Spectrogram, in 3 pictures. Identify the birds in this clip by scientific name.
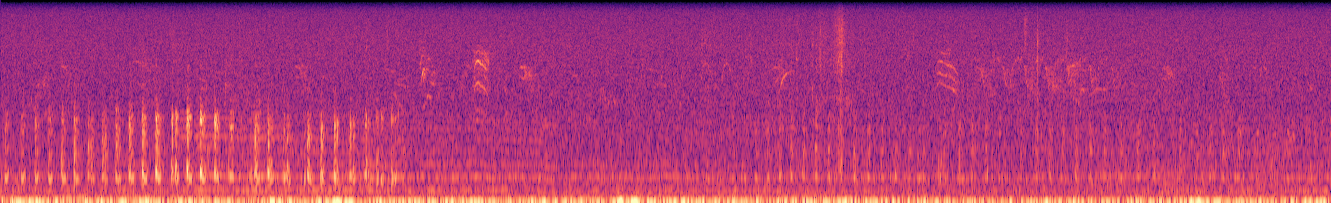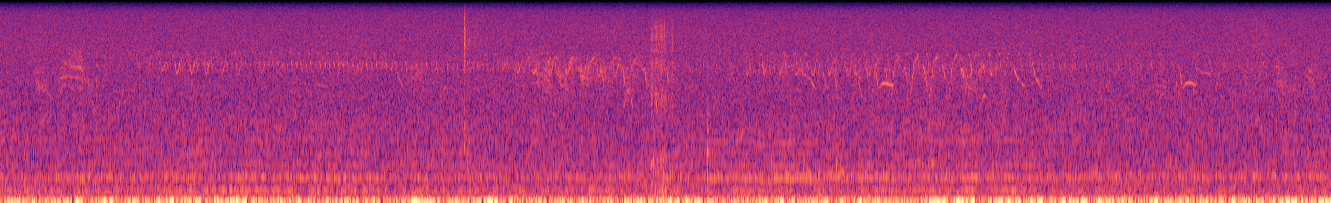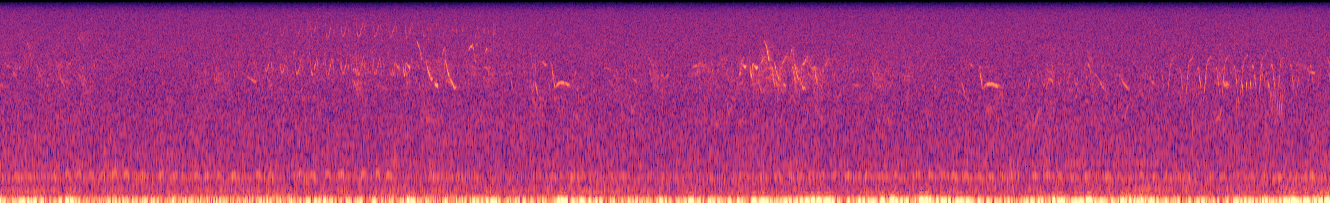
Alectoris chukar, Chlorodrepanis virens, Zosterops japonicus, Haemorhous mexicanus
